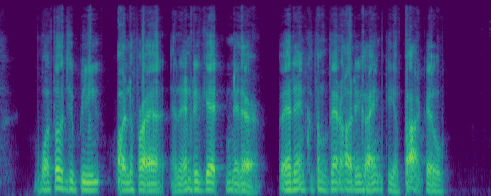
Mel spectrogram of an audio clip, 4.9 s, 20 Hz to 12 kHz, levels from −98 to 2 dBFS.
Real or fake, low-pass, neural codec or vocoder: fake; 10.8 kHz; codec, 24 kHz, 0.9 kbps, WavTokenizer, small release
